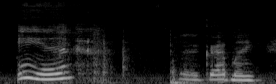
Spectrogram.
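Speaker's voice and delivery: mid-yawn speech. Talking to viewers while preparing twine in a video, yawning. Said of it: "sorry about that, I'm yawning".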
